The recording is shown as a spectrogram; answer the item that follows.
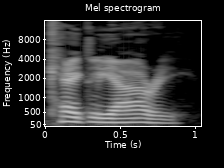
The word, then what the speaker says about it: Cagliari: And then the capital of Sardinia is spelled Cagliar. I mean, it's just a nightmare. It looks like Cagliari. How do you say it? Cagliari.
